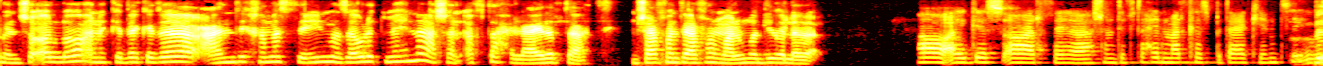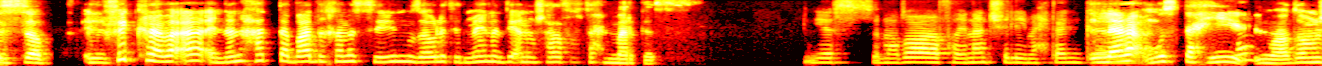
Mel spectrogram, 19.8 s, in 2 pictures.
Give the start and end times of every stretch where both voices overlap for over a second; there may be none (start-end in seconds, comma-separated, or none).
none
